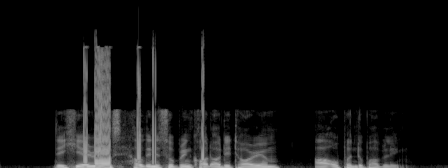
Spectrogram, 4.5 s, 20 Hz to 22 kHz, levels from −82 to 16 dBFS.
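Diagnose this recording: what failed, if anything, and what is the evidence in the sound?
Integer overflow in a fixed-point gain or sample-format conversion stage: from 0.84 to 1.56 s and again at 2.02 s, loud speech peaks pushed about 2 dB past full scale wrap to the opposite sign. That produces violent cracks rather than clipping's flattened, buzzy distortion.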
